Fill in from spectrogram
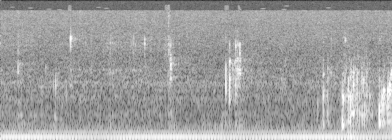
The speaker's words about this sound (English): As I sip some water, because I'm a talker, if you can't tell. And of course, if you know me, I can talk all day.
